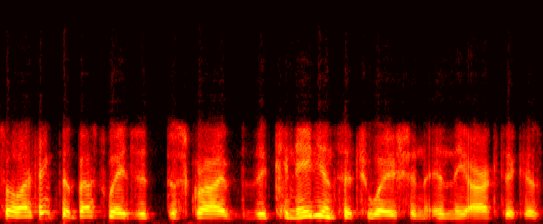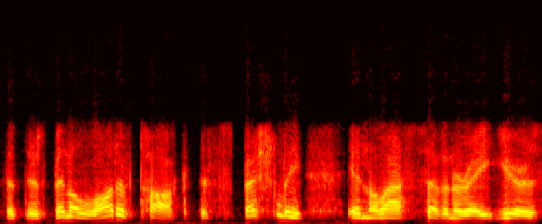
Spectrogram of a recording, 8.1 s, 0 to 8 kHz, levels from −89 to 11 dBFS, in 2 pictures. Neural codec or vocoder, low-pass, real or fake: codec, 24 kHz, 3.1 kbps, DualCodec; 7.2 kHz; fake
